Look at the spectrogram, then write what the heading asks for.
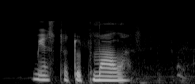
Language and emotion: Russian, sad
